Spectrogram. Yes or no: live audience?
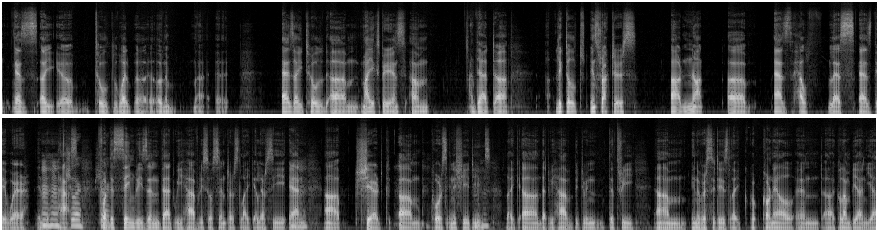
no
